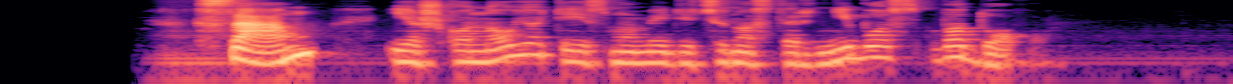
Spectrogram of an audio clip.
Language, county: Lithuanian, Vilnius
